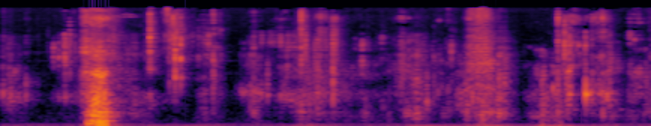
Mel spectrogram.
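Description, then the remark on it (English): A loud crunch as someone bites into a sub sandwich with a chip stuck in the middle, followed by a few seconds of irregular, crackly chewing with no talking. “There's that crunch in the middle.”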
